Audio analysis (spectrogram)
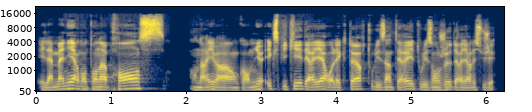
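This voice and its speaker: A man's voice: mid-range voice, fairly quick. A young man of Ukrainian origin, a tech journalist on a talk show panel, speaking hesitantly with many fillers. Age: young adult.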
